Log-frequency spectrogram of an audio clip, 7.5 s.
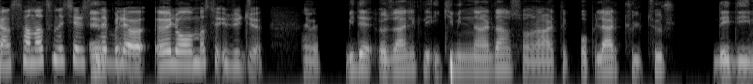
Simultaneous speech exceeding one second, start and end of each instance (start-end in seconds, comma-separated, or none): none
